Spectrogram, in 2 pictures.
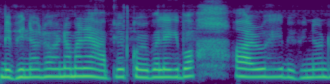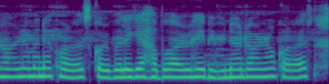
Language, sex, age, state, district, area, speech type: Assamese, female, 18-30, Assam, Sivasagar, rural, spontaneous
